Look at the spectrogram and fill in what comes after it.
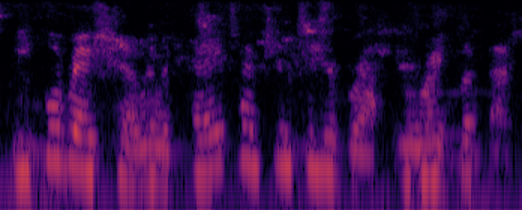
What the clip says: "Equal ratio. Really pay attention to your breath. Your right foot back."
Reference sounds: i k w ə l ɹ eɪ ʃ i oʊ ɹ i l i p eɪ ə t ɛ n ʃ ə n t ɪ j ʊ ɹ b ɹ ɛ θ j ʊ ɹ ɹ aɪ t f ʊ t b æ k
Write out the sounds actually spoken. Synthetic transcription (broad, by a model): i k w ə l ɹ eɪ ʃ i oʊ w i w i p eɪ ə t ɛ n ʃ ə n t ɪ j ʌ ɹ b ɹ ɛ θ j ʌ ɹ ɹ aɪ t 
